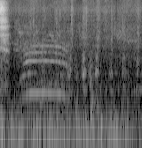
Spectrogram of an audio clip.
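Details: Sheep being released to pasture on a farm one morning while two ewes fight nearby; a single short, wavering bleat lasting about half a second, over low rumbling wind noise.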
